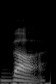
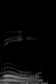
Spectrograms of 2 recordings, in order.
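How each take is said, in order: First: The vowel is a short, weak uh sound. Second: The vowel is a long ee sound. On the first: "If the comes before a consonant sound, you should pronounce it the" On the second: "you should make that long E sound, as in the"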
